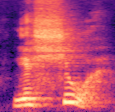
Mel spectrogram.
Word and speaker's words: Yeshua: In his original Hebrew name, or Arabic name, let me say it right, it's pronounced Yeshua.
